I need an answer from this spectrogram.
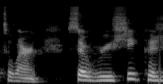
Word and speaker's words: Rushi: So Rushi, because you said like sushi, right?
